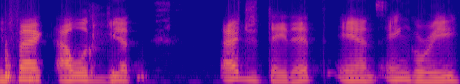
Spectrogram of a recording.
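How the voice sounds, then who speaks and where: A man with a Polish accent and lively intonation, recorded dry and close with no echo against a quiet background. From Poland. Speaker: transformational coach. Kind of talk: podcast interview.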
